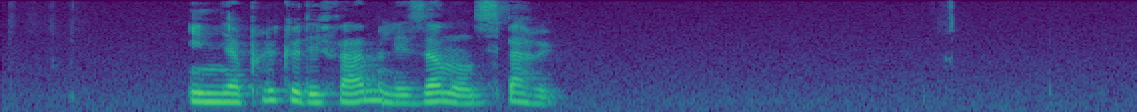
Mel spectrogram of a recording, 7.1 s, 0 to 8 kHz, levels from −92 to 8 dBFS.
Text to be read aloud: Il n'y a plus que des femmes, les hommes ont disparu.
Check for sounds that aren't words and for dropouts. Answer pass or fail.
pass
